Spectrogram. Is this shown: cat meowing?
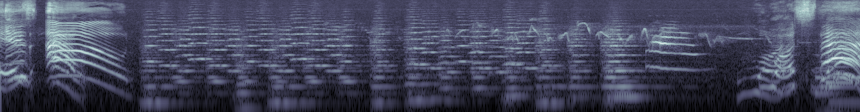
yes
